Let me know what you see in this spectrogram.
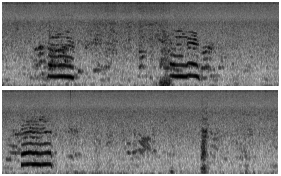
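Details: A sleeping Scottish Fold cat snores with high, whistling squeaks on some breaths against quiet room noise. Snoring.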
